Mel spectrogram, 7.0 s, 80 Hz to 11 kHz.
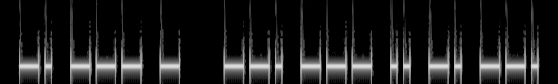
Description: Morse code, heard as a keyed tone, about 15 wpm, 700 Hz. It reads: NOT GOING
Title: Sets of 4 Words 15wpm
